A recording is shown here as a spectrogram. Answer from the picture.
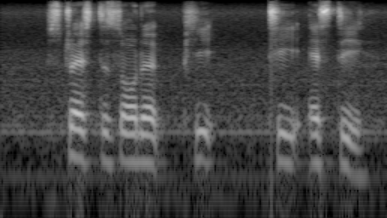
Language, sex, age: English, male, 19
